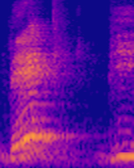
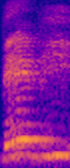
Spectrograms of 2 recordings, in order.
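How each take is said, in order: First: बेबी slowly in two separate beats; split into syllables. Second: Said in the usual way. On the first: Shown as a demonstration. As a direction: break बेबी into बे, pause, बी. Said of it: "तो ये बी".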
